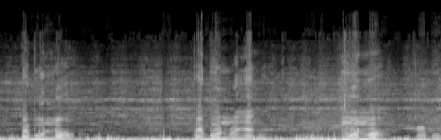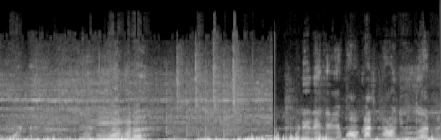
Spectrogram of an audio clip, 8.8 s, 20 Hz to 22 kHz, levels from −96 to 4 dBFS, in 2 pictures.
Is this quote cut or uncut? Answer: cut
